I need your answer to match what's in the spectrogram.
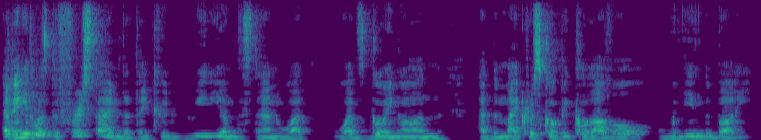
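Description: A man's voice: mid-range voice, moderate pace, fairly bright tone, lo-fi sound. A man who grew up near Paris, a researcher guest speaking thoughtfully with frequent fillers. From France, Paris area. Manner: thoughtful, hesitant, many fillers, laughs lightly. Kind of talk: casual interview talk.

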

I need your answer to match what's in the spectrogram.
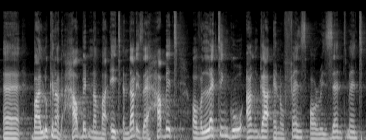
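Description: A man's voice: fairly high pitch, normal speed, vocal fry, few pauses, in a large hall. A man preaching a sermon in an earnest way, repeating phrases for emphasis.

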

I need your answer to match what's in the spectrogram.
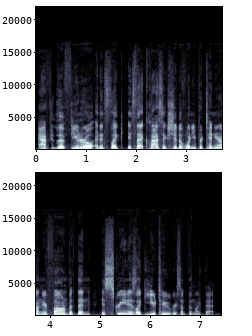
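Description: Smooth-voiced man with dry close sound. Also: on the high side, a little fast, hardly any pauses, dry recording. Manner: questioning, laid-back, mild swearing. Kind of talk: casual TV discussion.

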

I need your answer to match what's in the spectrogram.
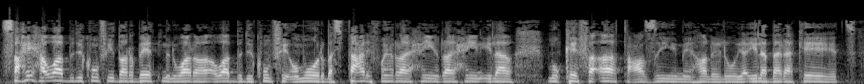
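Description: A middle-aged man with a Lebanese accent, preaching a sermon as pastor, his voice rising into shouted, drawn-out lines. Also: mid-range voice, level tone.

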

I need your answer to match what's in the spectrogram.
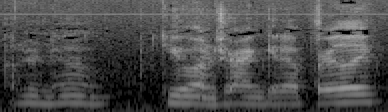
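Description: A woman chats at home in a relaxed way, mostly giving short replies in a slightly low voice. Recorded on a phone, with clear background noise. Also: very fast. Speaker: podcast co-host. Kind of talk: casual chat.

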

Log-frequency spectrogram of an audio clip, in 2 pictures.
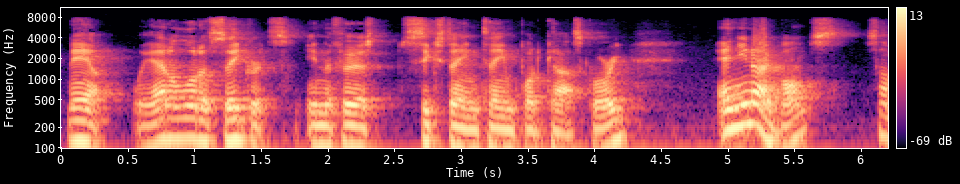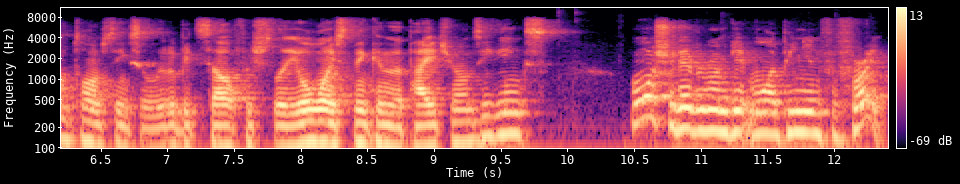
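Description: A man's voice: mid-range voice, animated, moderate pace, darkish tone, echoey room. An Australian man co-hosting a podcast with crude, teasing, boastful banter and a lot of swearing. His voice sounds muffled and hollow, as if he's talking through a cone. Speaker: podcast co-host.

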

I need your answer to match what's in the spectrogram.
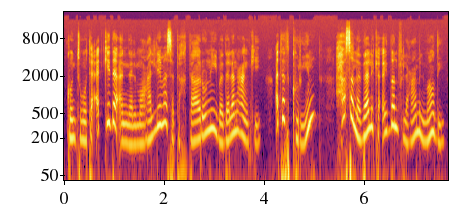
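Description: A woman's voice: medium pitch, big pitch swings, a little fast, dark tone, dry recording, close to an everyday voice. A woman voicing an arrogant girl who taunts a classmate in a haughty way. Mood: sneering.

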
